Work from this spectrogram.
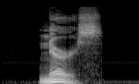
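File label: nurse, Spanish, male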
